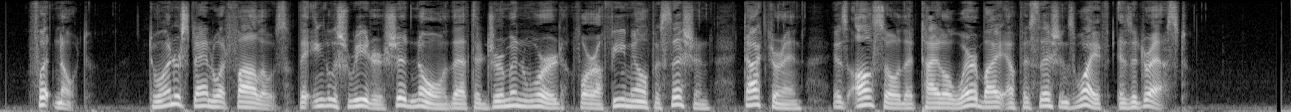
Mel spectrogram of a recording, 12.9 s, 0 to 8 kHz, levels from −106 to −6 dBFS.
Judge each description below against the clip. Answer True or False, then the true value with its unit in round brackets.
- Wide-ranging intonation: True (6.0 semitones)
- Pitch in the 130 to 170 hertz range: True (140 Hz)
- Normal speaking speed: False (130 wpm)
